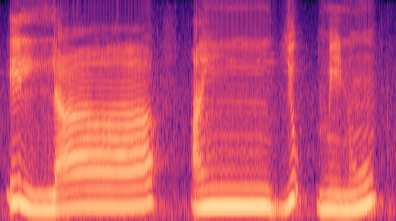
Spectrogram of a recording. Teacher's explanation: یہاں پہ ہم نے نون کو نہیں پڑھا، نون کو ہم نے وہاں سے ہٹا دیا۔ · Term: ادغام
